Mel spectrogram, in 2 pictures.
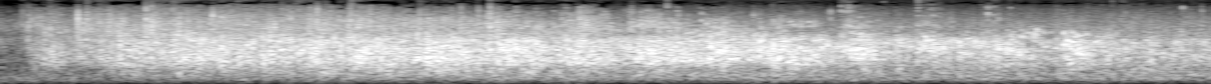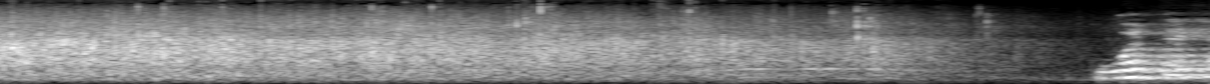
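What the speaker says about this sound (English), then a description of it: "So can all of our guests just give them a round of applause?" Guests at a nurse pinning ceremony give graduates a sustained round of applause, dense clapping that gradually fades over several seconds before a voice resumes at the end.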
